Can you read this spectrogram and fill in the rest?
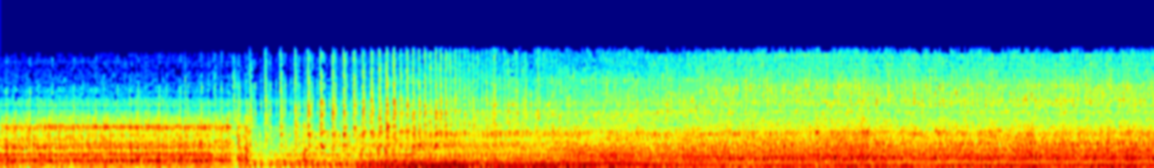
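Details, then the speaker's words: Briggs Intek V-twin on a Dixon mower, after valve lash adjustment, reaming of the Nikki carburetor low-side jets and governor adjustment. After a few seconds it settles into an even, steady drone, and the surging is cured. "All right, show me no surgery."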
